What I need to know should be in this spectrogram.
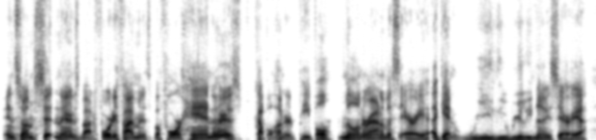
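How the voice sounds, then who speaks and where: A man's voice: extremely low pitch, very fast, vocal fry. A middle-aged man co-hosting a radio talk show, telling stories in casual chat with a big, projecting voice and acting out the people he quotes. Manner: animated storyteller who acts out quoted voices. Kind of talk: casual on-air chat and storytelling.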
